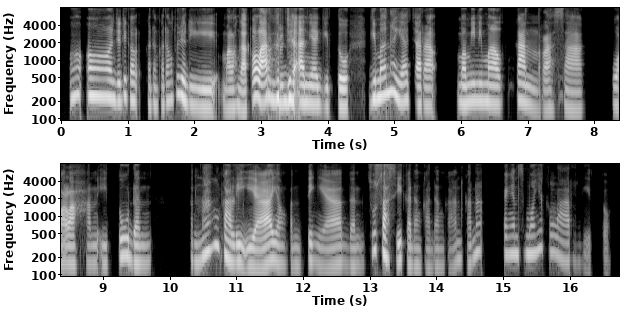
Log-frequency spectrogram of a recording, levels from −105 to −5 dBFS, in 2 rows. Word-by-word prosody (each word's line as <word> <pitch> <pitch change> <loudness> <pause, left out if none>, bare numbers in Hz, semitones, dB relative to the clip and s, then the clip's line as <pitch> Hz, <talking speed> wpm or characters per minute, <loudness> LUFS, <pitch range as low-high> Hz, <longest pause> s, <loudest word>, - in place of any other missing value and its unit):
heeh, 240 0 +2
jadi 200 +3 -1
ka 210 -2 -1 0.2
kadang-kadang 175 +4 -8
tuh - - -11
jadi 160 -4 -1
malah 155 +1 -2
nggak 145 0 +3
kelar 230 -1 +9
kerjaannya 195 -3 +5
gitu. 165 -1 +1 0.3
Gimana 240 +7 +3
ya 200 0 +1
cara 175 -2 +1 0.4
meminimalkan 190 - 0
rasa 150 -1 -6 0.4
kewalahan 160 -1 -3
itu 160 +7 -5
dan 160 -1 -6 0.6
tenang 225 - -5
kali 165 -8 -2
ya, 140 +4 +3
yang 160 -3 -8
penting 150 +1 -12
ya 145 +2 -5
dan 150 -1 -15
susah 255 -3 -1
sih 170 - -6
kadang-kadang 140 -3 -15
kan, 155 +7 -18
karena 205 +10 -12 0.4
pengen 225 0 -7
semuanya 230 +3 -8
kelar 200 -8 -13 0.2
gitu. - - -27
175 Hz, 125 wpm, -24 LUFS, 155-210 Hz, 0.6 s, kelar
